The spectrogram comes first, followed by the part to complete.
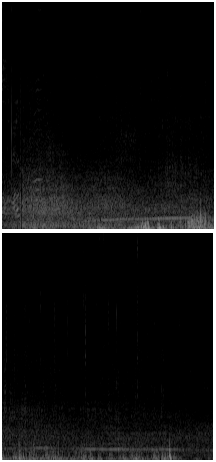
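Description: Mobility-scooter electric drive motor in a child's miniature Land Rover, whining at a steady pitch as it drives. The whine starts about a second and a half in. Gusts of wind hit the microphone a couple of seconds in.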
